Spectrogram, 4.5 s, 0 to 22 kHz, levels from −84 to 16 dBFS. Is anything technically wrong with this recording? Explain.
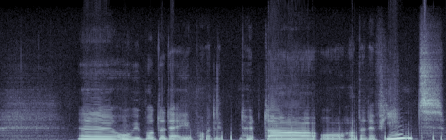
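Yes. Hard clipping runs through the whole clip. The speech is driven about 8 dB past what the signal path can carry, so roughly one sample in twenty-five is cut flat. Those flattened peaks add high harmonics. Loud syllables gain a harsh, crackly edge.

A train of clicks starts at 1.63 s, just after "vi bodde", and lasts until 4.43 s. About ten sharp clicks a second arrive at an uneven pace, around thirty in all. They stand roughly 10 dB above the speech. The ticking continues through the pauses. Interference from nearby equipment or a faulty connection or power supply is the likely cause.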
